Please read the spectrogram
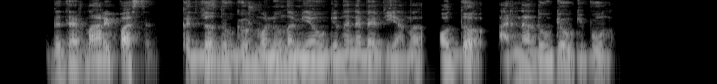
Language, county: Lithuanian, Kaunas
